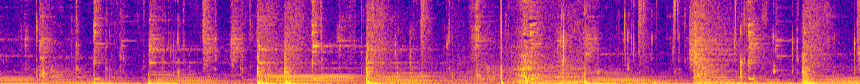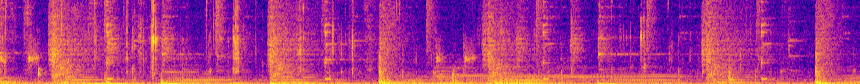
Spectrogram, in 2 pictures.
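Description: Background music: a melodic tune with held notes over a beat.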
